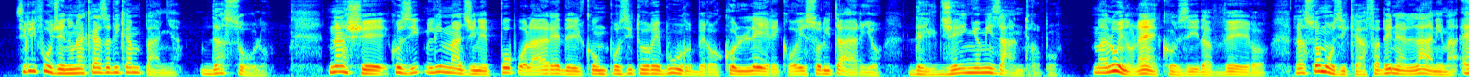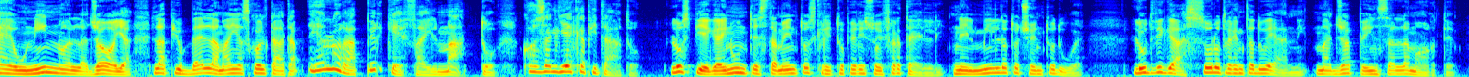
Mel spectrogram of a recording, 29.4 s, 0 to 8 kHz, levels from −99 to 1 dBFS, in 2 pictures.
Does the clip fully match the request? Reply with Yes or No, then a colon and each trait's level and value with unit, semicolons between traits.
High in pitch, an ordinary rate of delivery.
No: low, 135 Hz; average, 155 wpm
